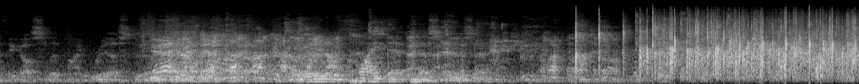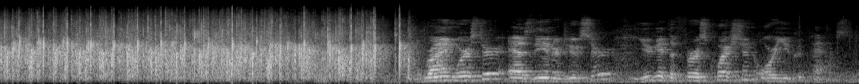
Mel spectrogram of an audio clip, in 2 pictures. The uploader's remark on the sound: WASHINGTON, DC. Appeared before a breakfast meeting of The Ripon Society.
